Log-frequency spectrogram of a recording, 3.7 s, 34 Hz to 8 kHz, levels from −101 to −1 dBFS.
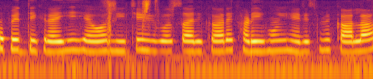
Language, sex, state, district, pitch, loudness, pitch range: Hindi, female, Haryana, Rohtak, 235 Hz, -17 LUFS, 230-250 Hz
